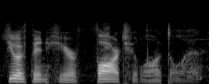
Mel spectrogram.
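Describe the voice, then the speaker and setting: A man voicing a stern, commanding older alien mentor in a science fiction story, measured in manner. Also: lowish voice, vocal fry, highs cut off.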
